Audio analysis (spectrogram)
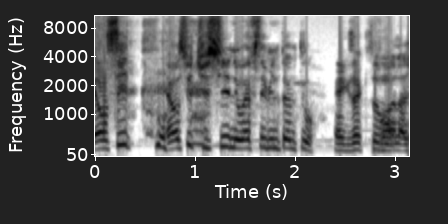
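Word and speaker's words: Winterthur: tu signes au FC Minton Tour. Exactement. Voilà, je l'ai bien prononcé Winter parce qu'il y en a beaucoup qui se moquent de moi quand je l'ai prononce les gars. FC Vinter Tour.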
